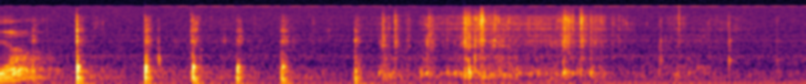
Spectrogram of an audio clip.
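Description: Handling noise as the dissection setup is moved: about six light, sharp clicks in under two seconds, then a soft rustle.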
